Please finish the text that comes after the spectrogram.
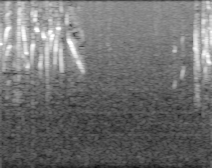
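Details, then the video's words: Goldfinch from Souk Ahras, Algeria, delivering Chaayba-style song: a rapid, liquid twitter of high chirps ending in a descending slurred note, a short silence, then another sparkling phrase begins. "chant chardonneret souk ahras chaayba"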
